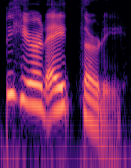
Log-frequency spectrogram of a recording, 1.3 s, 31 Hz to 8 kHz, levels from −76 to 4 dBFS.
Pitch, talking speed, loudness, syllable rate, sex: 235 Hz, 230 wpm, -15 LUFS, 5.8 syllables/s, female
